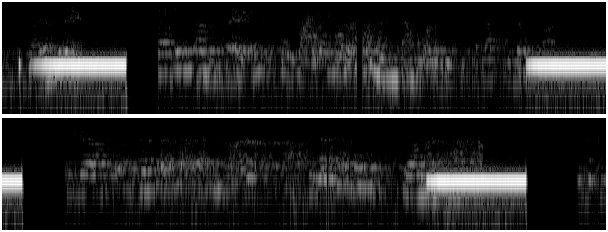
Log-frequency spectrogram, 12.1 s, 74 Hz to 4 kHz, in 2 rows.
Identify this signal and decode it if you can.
Ringback tone (Europe, 425 Hz), with speech.
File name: out- -2016- - - .73560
